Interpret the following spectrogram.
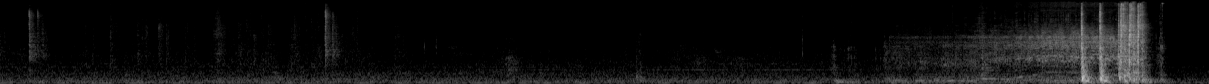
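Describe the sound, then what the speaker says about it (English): A power driver sinks four mounting screws into a plastic composting toilet during assembly. After a quiet stretch, a rising burst of whirring and grinding starts near the end, with brief rattling peaks. "Then you'll drive the 4 mounting screws into that."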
